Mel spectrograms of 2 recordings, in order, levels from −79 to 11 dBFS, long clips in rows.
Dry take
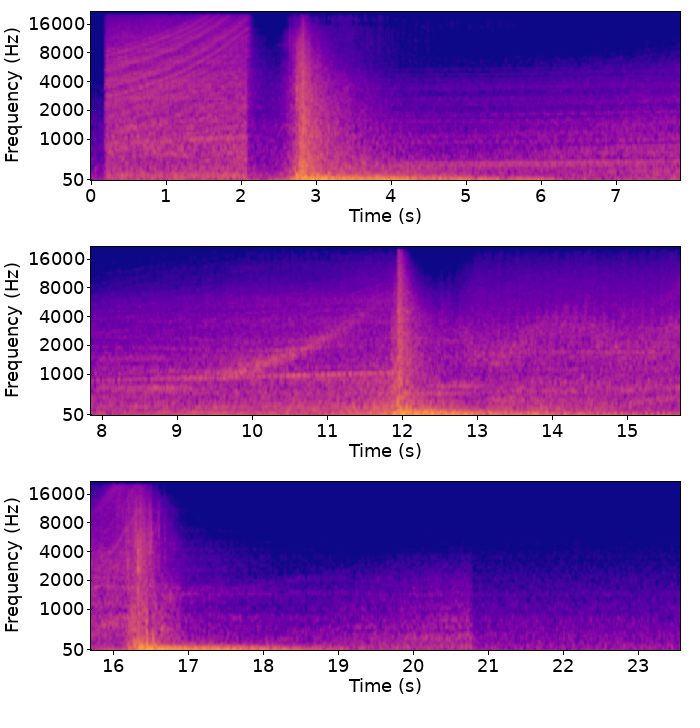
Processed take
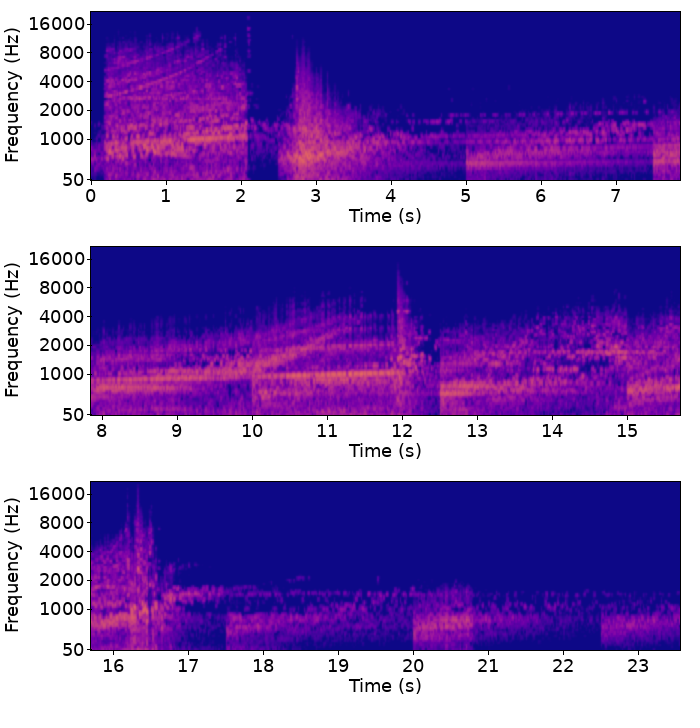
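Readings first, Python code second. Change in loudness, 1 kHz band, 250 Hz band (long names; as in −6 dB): −11.0 dB, −1.0 dB, −19.5 dB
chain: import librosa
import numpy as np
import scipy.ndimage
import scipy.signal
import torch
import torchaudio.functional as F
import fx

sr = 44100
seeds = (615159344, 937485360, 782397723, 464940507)

y = fx.spec_topn(x, sr, count=32)
y = fx.filter_lfo_highpass(y, sr, shape='saw_up', hz=0.4, low_hz=510.0, high_hz=1600.0, q=3.4)
y = fx.tube_stage(y, sr, drive_db=22.0, bias=0.65)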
